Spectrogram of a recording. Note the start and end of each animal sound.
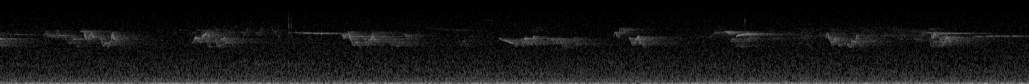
[0.00, 10.30] Red-eyed Vireo (Vireo olivaceus)
[1.78, 3.11] Chestnut-sided Warbler (Setophaga pensylvanica)
[2.76, 3.73] Black-capped Chickadee (Poecile atricapillus)
[9.04, 10.30] Black-capped Chickadee (Poecile atricapillus)

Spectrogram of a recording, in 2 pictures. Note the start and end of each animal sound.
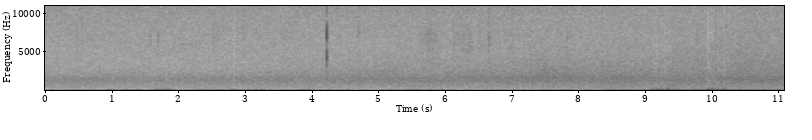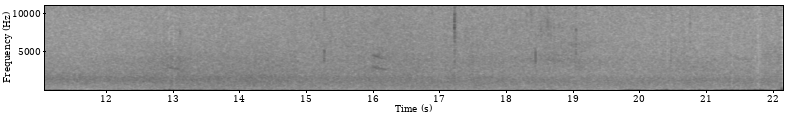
[12.83, 13.35] Blue Jay (Cyanocitta cristata)
[15.87, 16.35] Blue Jay (Cyanocitta cristata)

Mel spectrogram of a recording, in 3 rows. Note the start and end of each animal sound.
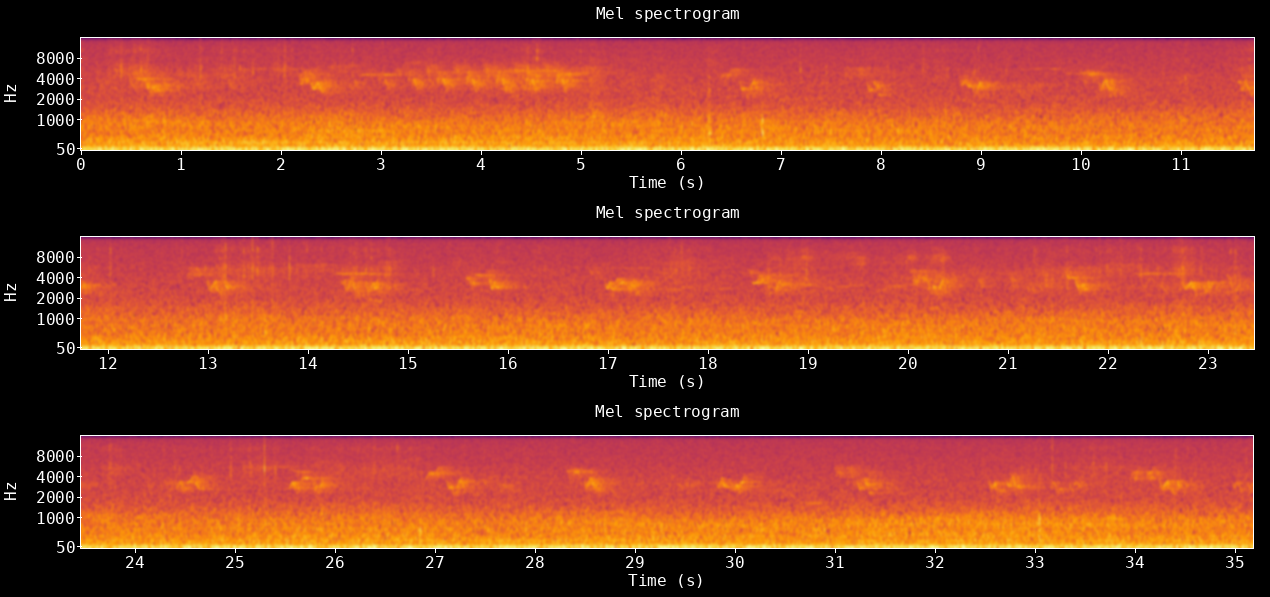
[0.00, 35.19] Red-eyed Vireo (Vireo olivaceus)
[1.46, 2.87] Black-throated Green Warbler (Setophaga virens)
[2.81, 5.29] Ovenbird (Seiurus aurocapilla)
[9.12, 10.26] Black-throated Green Warbler (Setophaga virens)
[13.46, 14.93] Black-throated Green Warbler (Setophaga virens)
[16.66, 17.70] Black-throated Green Warbler (Setophaga virens)
[21.41, 22.96] Black-throated Green Warbler (Setophaga virens)
[25.08, 25.98] Black-throated Green Warbler (Setophaga virens)

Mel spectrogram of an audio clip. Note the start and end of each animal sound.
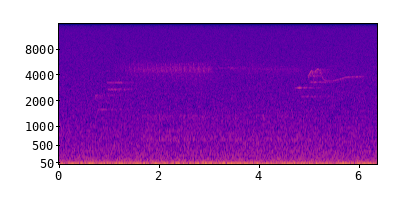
[0.35, 1.75] Wood Thrush (Hylocichla mustelina)
[0.98, 3.12] Dark-eyed Junco (Junco hyemalis)
[4.75, 6.28] Eastern Wood-Pewee (Contopus virens)
[4.79, 5.40] Wood Thrush (Hylocichla mustelina)

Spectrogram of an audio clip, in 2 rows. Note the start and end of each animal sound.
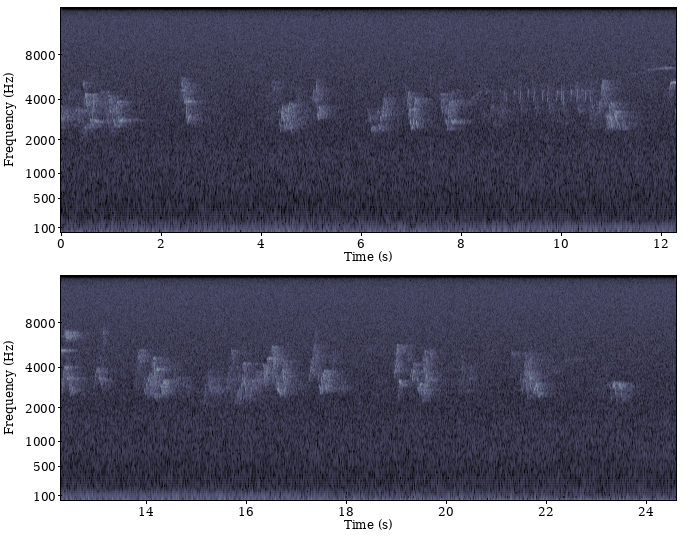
[0.00, 0.97] Scarlet Tanager (Piranga olivacea)
[0.00, 24.61] Red-eyed Vireo (Vireo olivaceus)
[7.99, 8.62] Eastern Wood-Pewee (Contopus virens)
[8.54, 10.63] Ovenbird (Seiurus aurocapilla)
[11.31, 12.78] Black-throated Green Warbler (Setophaga virens)
[14.52, 16.53] Scarlet Tanager (Piranga olivacea)
[21.83, 22.75] Eastern Wood-Pewee (Contopus virens)

